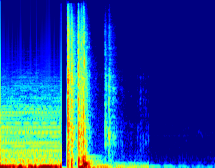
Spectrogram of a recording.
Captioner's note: thump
